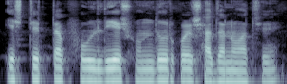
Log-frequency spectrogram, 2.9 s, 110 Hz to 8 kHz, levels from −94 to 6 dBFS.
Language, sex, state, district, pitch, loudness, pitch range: Bengali, male, West Bengal, Cooch Behar, 125 Hz, -19 LUFS, 115-130 Hz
